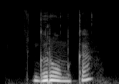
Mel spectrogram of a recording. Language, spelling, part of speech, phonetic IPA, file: Russian, громко, adverb / adjective, [ˈɡromkə], Ru-громко.ogg
- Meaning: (adverb) loudly, aloud; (adjective) 1. loud, noisy 2. (is/are) famous, great, noted 3. notorious 4. pompous 5. short neuter singular of гро́мкий (grómkij)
